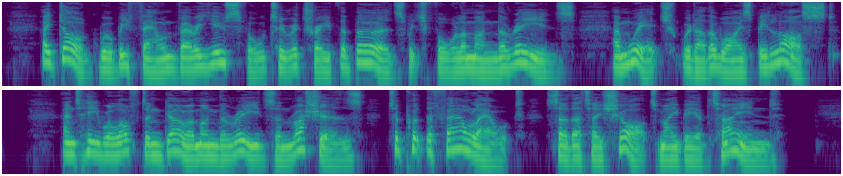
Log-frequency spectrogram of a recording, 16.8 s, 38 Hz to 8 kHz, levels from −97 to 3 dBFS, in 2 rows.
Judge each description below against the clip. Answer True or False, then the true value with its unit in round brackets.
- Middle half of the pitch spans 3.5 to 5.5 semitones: True (5.2 semitones)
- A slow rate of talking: False (160 wpm)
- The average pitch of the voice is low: True (115 Hz)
